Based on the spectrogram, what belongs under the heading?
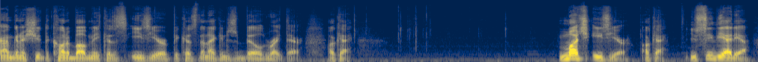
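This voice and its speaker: A gaming guide creator with a lowish voice walks through game tactics in a casual gameplay tutorial, repeating phrases and thinking aloud as he plays in a loose, chatty way. The sound is close and dry, without room echo.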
